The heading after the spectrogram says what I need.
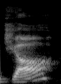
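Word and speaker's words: Jarre: Um the film was written by Kevin Jar. I believe that's how it's pronounced. J A R E.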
